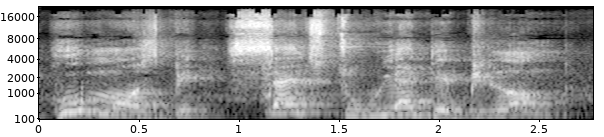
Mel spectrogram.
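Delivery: normal talking voice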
